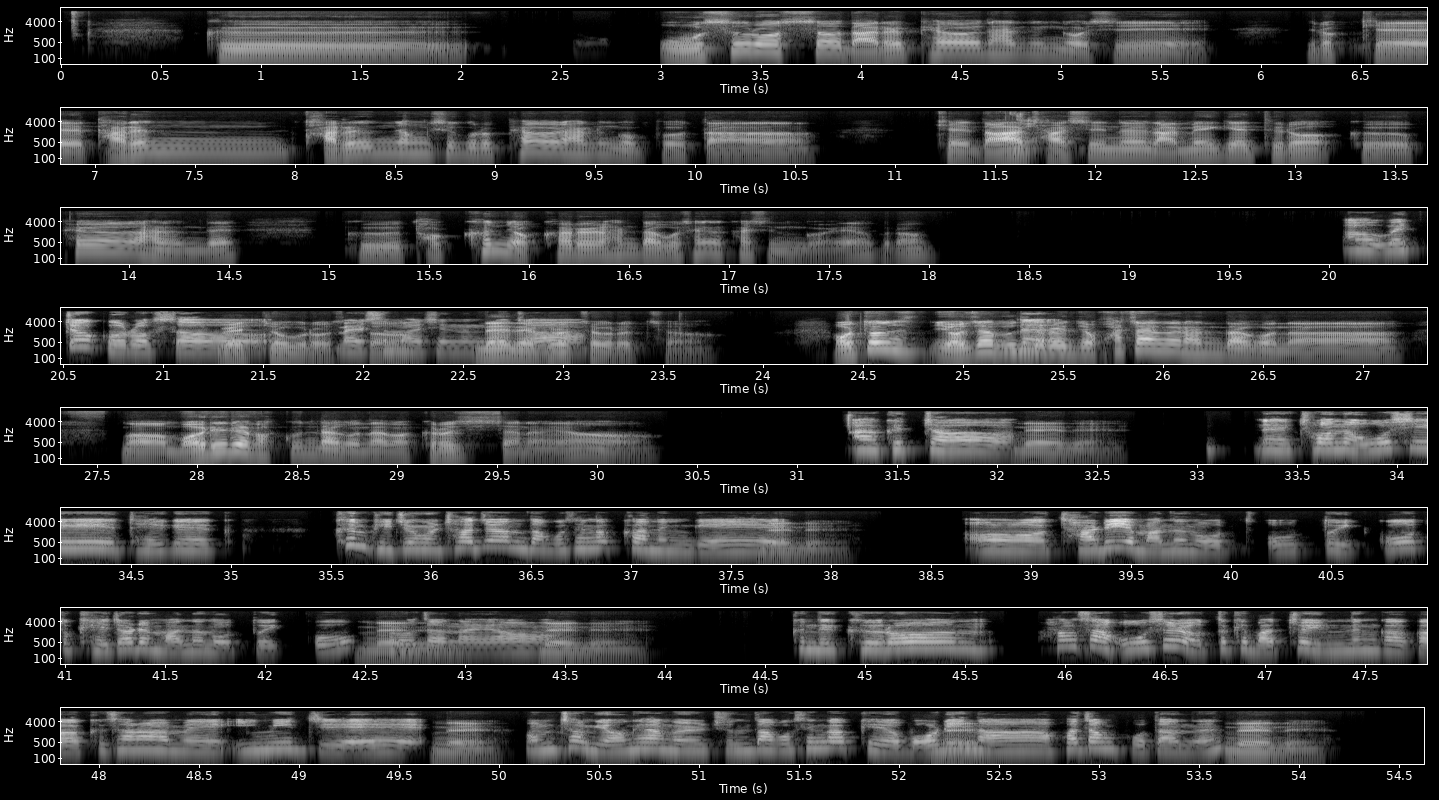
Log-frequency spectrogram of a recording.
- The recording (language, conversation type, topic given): Korean, podcast, 옷을 바꿔 입어서 기분이 달라졌던 경험이 있으신가요?
- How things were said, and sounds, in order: drawn out: "그"; other background noise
